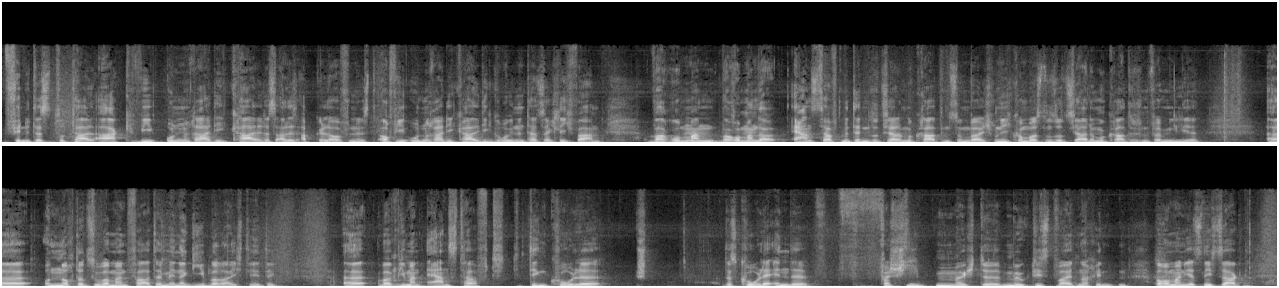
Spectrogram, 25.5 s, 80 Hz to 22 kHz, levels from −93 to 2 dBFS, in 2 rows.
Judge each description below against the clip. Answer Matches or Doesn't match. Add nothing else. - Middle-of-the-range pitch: Doesn't match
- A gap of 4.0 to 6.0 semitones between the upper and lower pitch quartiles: Matches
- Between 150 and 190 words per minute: Matches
